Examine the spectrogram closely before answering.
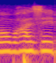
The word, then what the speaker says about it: embraser: Je ne confonds pas le verbe embraser de notre dictée signifiant enflammer, incendier avec ce S entre deux voyelles qui se prononce ZE et embrasser signifiant étreindre, enlacer avec ces deux S se prononçant SE.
